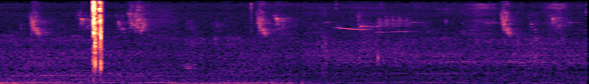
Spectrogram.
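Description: Small birds chirping now and then, with one sharp click about a second in. A low background rumble fades over the first few seconds.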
